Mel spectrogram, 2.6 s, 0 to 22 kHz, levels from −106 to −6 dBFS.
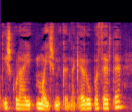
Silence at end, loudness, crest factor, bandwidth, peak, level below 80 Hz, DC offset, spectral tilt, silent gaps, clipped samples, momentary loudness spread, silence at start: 0.15 s; -17 LUFS; 14 dB; 9.6 kHz; -4 dBFS; -64 dBFS; under 0.1%; -6 dB/octave; none; under 0.1%; 5 LU; 0 s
